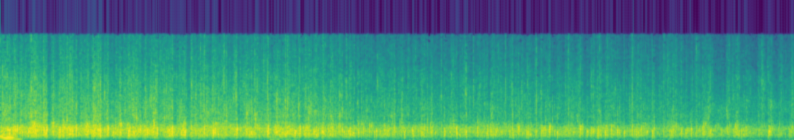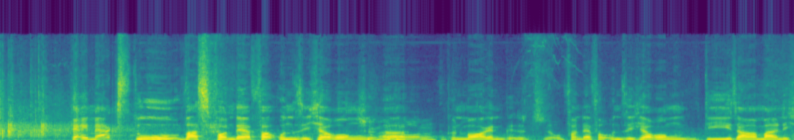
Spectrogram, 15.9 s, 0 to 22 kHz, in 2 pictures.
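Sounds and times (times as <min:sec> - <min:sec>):
crowd applauding: 0:00.0 - 0:10.4
speech: 0:08.7 - 0:15.8.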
